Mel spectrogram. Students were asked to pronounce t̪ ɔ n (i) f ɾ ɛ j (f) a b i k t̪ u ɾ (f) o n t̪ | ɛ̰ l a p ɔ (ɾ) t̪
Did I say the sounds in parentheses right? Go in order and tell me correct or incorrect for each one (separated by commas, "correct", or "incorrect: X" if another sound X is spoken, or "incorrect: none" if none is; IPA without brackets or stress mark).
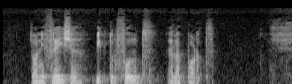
correct, incorrect: ʃ, correct, correct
